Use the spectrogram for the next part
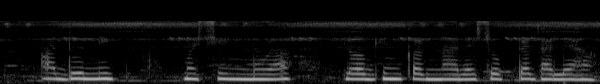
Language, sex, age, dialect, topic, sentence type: Marathi, female, 41-45, Southern Konkan, agriculture, statement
